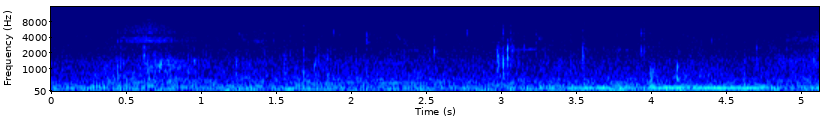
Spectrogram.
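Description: Faint chewing and small wet mouth clicks of someone eating chicken feet by hand, over a faint steady low hum.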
